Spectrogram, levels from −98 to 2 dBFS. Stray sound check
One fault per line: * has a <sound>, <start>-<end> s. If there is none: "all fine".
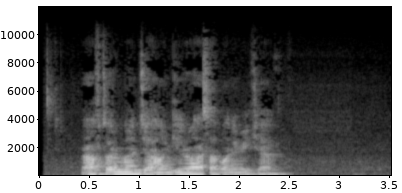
all fine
